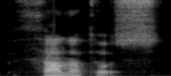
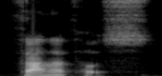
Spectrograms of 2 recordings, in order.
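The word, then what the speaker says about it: θάνατος: move on to more words that we can pronounce here for practice Phobos Phobos sphere Phobos Thanatos Thanatos Thanatos death okay death see like eutanasia okay so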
